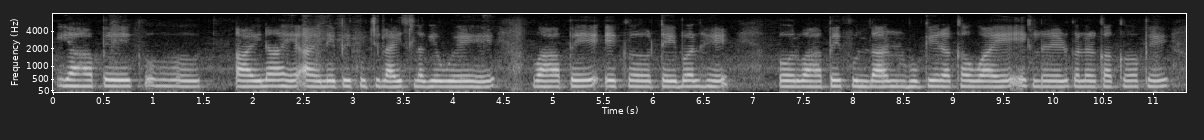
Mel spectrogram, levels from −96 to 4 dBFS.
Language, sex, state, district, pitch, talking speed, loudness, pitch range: Hindi, female, Bihar, Sitamarhi, 220 Hz, 180 wpm, -21 LUFS, 215-230 Hz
